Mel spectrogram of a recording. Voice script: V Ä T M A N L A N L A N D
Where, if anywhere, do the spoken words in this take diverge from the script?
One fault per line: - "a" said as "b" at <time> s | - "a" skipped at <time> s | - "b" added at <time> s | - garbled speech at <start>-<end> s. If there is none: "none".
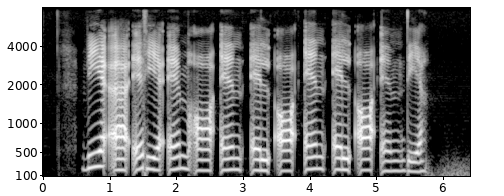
none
